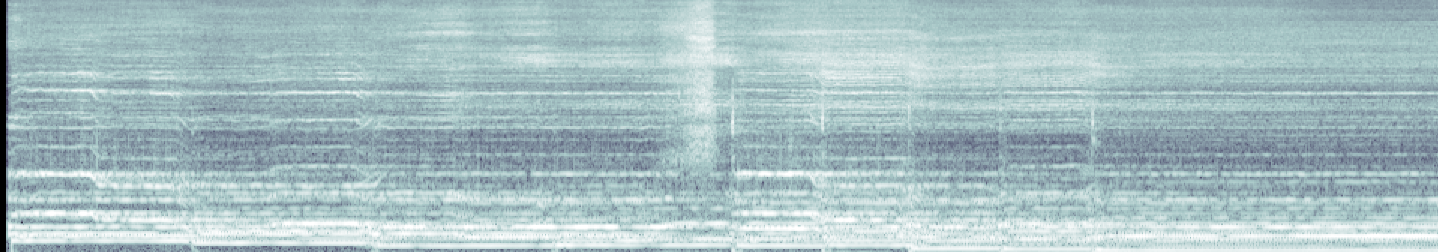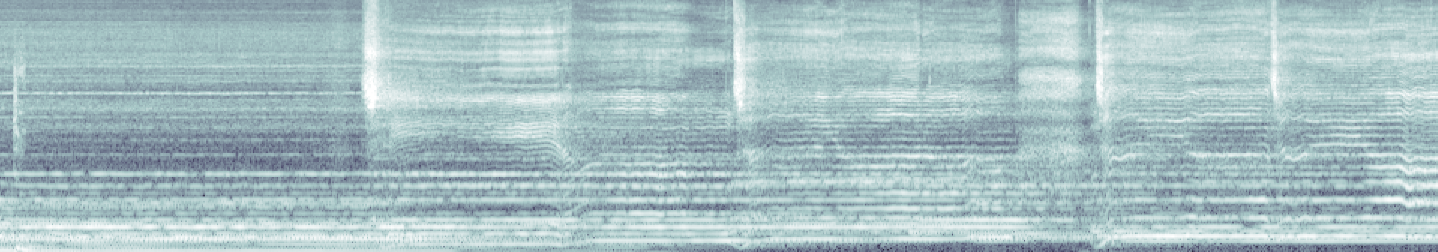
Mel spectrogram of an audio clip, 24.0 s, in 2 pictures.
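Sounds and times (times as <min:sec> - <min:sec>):
a cappella kirtan mantra chanting: 0:00.0 - 0:23.9.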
